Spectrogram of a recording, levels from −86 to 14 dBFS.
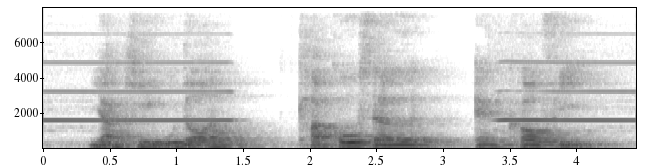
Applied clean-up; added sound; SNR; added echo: none; Wind instrument, woodwind instrument; 14 dB; reverberation time 0.9 s.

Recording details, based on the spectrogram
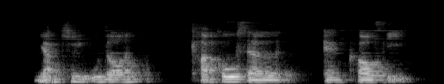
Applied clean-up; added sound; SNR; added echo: neural mask model DeepFilterNet 3.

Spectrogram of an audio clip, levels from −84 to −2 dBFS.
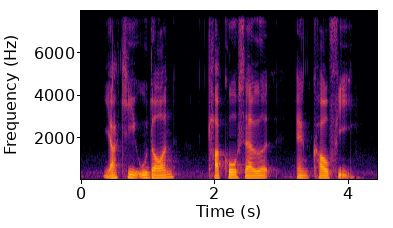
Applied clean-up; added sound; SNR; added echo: none; none; none; none.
